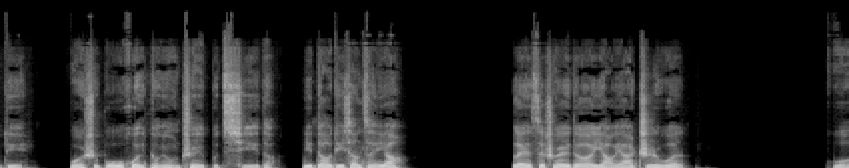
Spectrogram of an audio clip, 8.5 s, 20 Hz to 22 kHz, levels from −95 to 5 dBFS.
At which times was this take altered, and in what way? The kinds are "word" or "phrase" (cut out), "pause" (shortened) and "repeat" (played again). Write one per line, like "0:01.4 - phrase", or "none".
0:02.9 - pause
